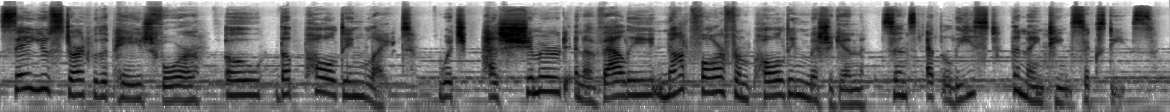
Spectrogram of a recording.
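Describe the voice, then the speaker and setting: Music plays in the background as a woman speaks. Her pace is very slow, with hardly any pauses. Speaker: podcast host. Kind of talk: documentary storytelling narration.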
